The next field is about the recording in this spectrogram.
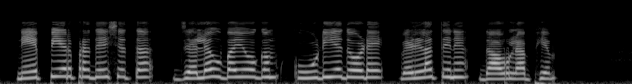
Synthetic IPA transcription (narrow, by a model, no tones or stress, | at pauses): ne̞ːpːijɐrprɐd̪e̞ːɕɐt̪ːɨd͡ʑe̞lɐubɐjo̞ːɡɐmkuːɽijɐðoːɽe̞ʋe̞ɭːɐt̪ːinɨd̪aːwrlaːbʱjɐm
